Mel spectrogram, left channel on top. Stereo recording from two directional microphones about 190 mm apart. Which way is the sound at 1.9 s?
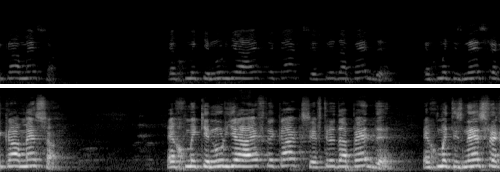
30° left (ahead or behind).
